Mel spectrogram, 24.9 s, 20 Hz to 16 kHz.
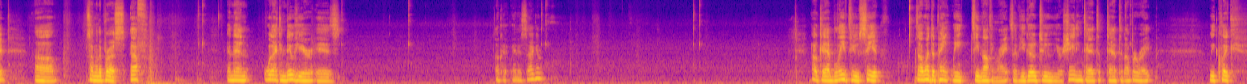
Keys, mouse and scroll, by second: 2.9 f, 4.0 click, 4.1 click, 4.9 middle click, 6.8 click, 10.8 click, 10.9 click, 13.9 click, 14.0 click, 22.5 click, 22.6 click.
